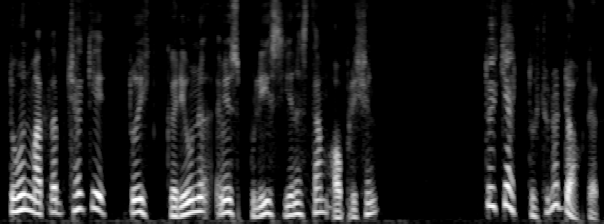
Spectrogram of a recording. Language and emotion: Kashmiri, angry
